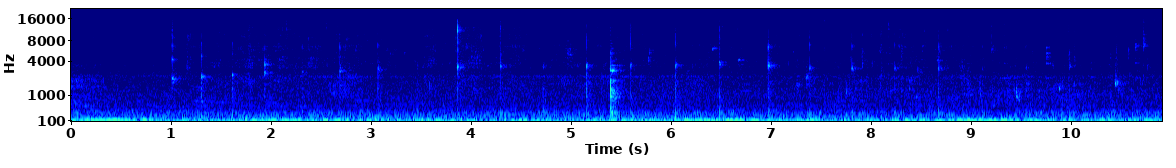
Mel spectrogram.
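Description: Water poured slowly from a bottle into a glass jar packed with pickling vegetables: a faint trickle and dripping, with a few light ticks against the glass.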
